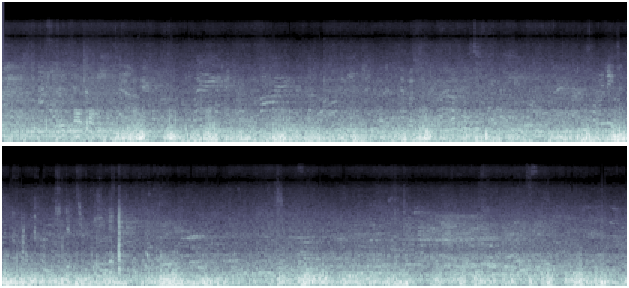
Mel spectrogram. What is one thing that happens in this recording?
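Adults chat and murmur in passing outdoors.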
